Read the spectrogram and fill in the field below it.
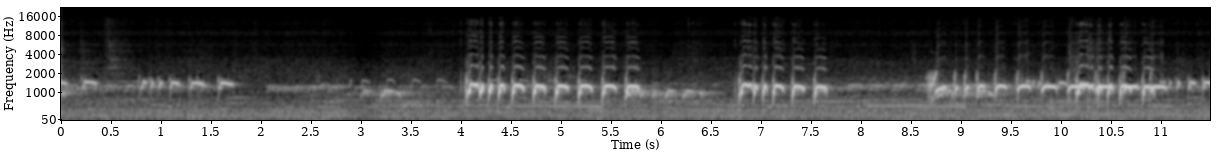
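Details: Local zebra dove song, used to provoke rivals and lazy birds into singing: bright clipped coos in rapid bursts of six to eight notes, alternating with softer rolling trilled phrases and faint steady hums.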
